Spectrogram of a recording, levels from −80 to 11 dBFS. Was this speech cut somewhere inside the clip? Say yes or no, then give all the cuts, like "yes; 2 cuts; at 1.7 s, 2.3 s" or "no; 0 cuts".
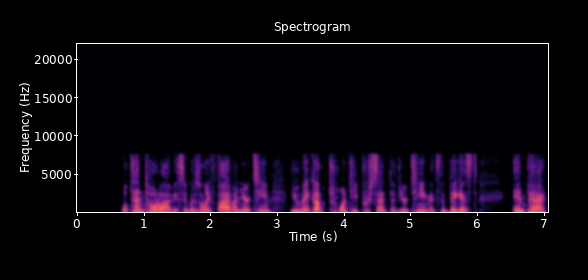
no; 0 cuts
